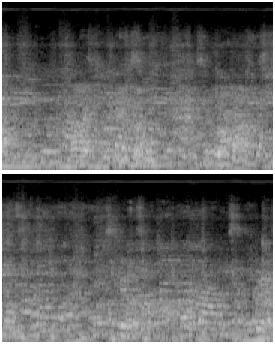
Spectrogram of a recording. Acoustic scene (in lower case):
crowded indoor space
